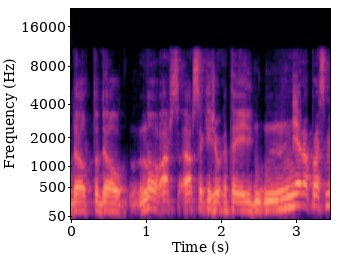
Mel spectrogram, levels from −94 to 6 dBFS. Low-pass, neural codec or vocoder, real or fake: 10.8 kHz; vocoder, 44.1 kHz, 128 mel bands, Pupu-Vocoder; fake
